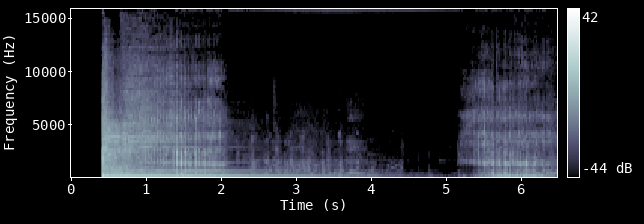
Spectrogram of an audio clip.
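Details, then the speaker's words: Loud, rattling snoring by a character in a television comedy scene, with music at the start; his partner complains he was snoring louder than ever. "What the hell? Oh, you were snoring again. Louder than ever."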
